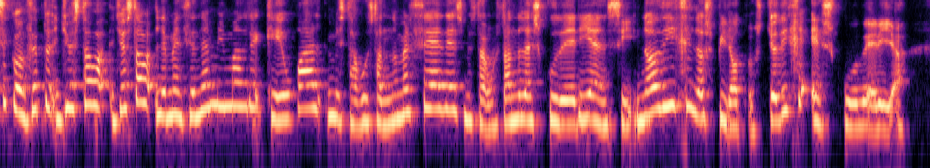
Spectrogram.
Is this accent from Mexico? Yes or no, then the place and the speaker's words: no; Spain; a ver, somos españoles, nosotros nos explicamos el fútbol porque es lo primero que nos explican desde primaria.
